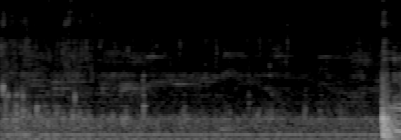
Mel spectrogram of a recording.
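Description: A pot of soup simmering on the stove: faint soft bubbling over a low steady hum, fading slightly.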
